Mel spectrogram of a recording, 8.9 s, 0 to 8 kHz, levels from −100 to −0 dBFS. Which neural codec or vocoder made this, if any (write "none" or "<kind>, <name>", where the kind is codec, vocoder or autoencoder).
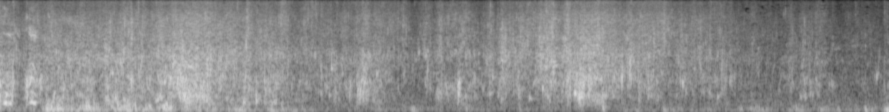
none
